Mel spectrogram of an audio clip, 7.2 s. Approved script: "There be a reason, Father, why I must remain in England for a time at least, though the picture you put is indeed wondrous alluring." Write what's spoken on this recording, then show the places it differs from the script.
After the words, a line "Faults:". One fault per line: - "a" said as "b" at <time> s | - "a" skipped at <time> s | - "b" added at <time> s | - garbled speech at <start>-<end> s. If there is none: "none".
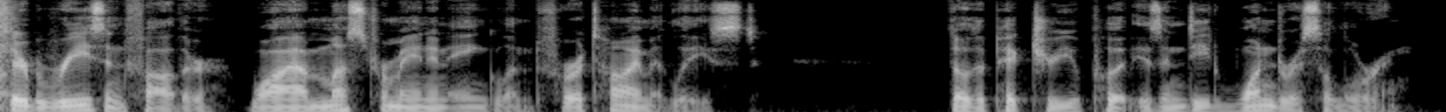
"There a reason, Father, why I must remain in England for a time at least, though the picture you put is indeed wondrous alluring."
Faults:
- "be" skipped at 0.1 s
